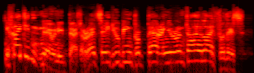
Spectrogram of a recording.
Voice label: announcer victory; dlc defensegrid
